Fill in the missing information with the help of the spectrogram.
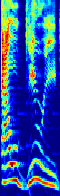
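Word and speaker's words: Aogiri: __ ] word and why can't Survivor Ms pronounce it either it's it's the aliri tree a o g i r i I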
